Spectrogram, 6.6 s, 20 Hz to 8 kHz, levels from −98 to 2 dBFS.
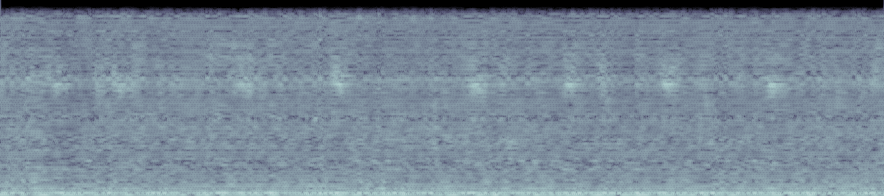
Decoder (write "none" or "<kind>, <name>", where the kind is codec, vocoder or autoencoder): vocoder, HiFi-GAN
